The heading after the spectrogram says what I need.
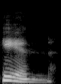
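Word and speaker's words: ἕν: So if you see epsilon nu with a rough breathing, you would say it like hen.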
